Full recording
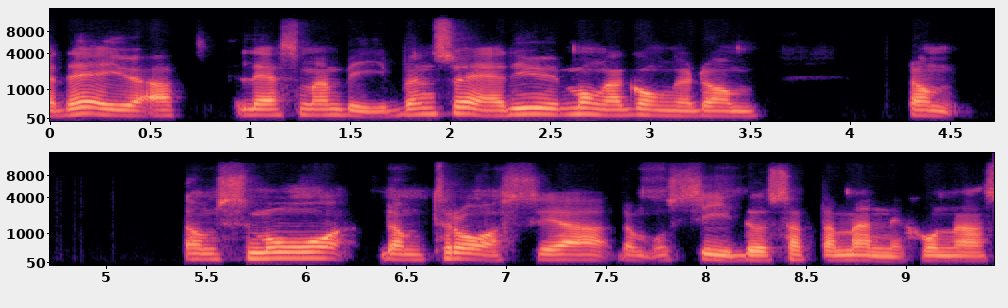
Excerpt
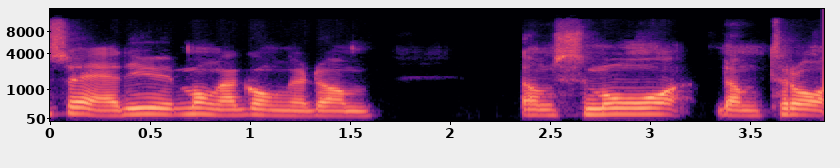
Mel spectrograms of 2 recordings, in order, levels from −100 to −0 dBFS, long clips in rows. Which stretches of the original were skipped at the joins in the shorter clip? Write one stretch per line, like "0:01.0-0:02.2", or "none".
0:04.1-0:05.3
